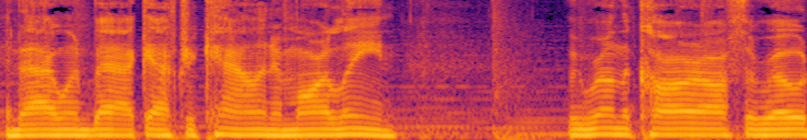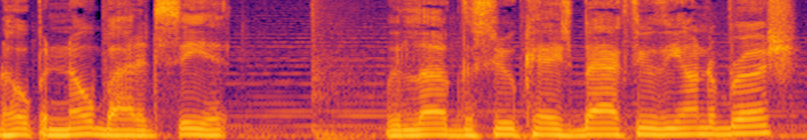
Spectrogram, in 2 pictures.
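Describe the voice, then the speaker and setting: An actor playing a cocky, bossy small-time crook with a folksy, sardonic, slangy way of talking in a radio crime drama. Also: male voice, mid-range voice, level tone, moderate pace, soft background music, lightly acted. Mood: wry, uneasy recounting. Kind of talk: radio crime drama acting, first-person narration.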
